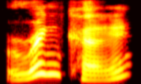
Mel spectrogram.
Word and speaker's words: wrinkle: Or wrinkle, pronounced wrinkle, not wrinkle.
